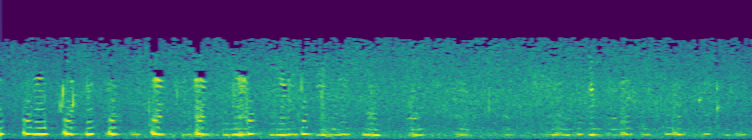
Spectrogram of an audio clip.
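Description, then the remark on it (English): A chorus of breeding male boreal toads calling softly in Glacier National Park: a rapid series of quiet, high chirping peeps that overlap and repeat steadily over a constant watery hiss. “Crowds of breeding boreal males calling softly to define and defend their turf.”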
